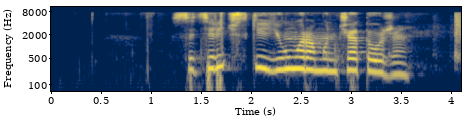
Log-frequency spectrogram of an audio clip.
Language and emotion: Russian, neutral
